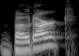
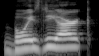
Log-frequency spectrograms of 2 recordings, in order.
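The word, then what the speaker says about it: bois d'arc: how it's s of sort of like um bodarch. If anyone says boy dearch you're like you're not from here. You're not from these parts.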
